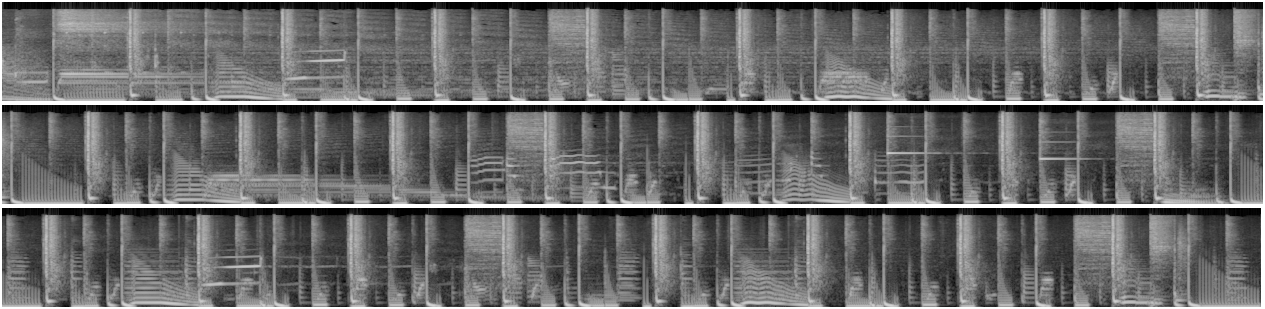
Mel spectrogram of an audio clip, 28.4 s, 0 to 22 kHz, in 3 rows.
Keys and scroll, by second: 0.0-2.4 typing, 3.1 Return, 6.8 ctrl+shift+t, 17.7 Tab.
